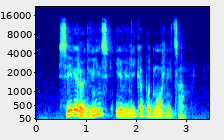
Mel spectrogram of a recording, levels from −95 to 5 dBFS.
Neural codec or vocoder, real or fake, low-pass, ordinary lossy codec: codec, 44.1 kHz, 7.8 kbps, DAC; fake; 19.8 kHz; MP3, 64 kbps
